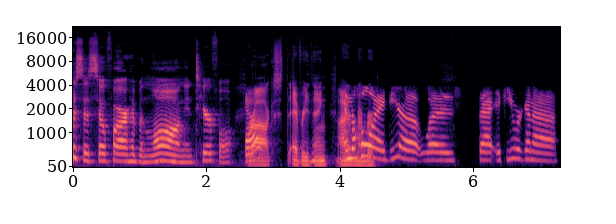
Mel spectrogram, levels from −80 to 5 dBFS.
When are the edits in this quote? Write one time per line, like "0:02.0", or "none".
0:02.6
0:03.9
